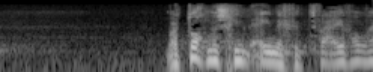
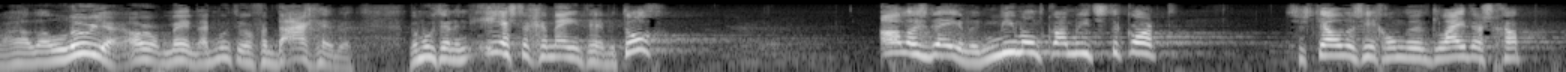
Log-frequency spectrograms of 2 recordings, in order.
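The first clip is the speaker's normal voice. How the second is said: excited preaching; 3 semitones higher, 7 dB louder than usual. Real, not acted.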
